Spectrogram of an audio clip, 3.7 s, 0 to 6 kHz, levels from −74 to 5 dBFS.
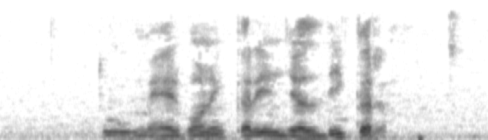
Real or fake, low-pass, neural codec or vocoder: real; 5.4 kHz; none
